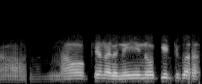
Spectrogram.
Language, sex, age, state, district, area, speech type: Malayalam, male, 60+, Kerala, Wayanad, rural, conversation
